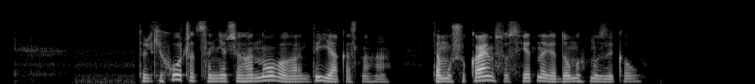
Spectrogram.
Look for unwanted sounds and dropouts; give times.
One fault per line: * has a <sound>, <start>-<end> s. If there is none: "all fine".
all fine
